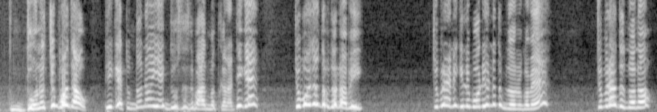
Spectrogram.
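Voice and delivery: high, loud motherly telling-off; acted exasperated mother; angry scolding. Mother scolds both children.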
